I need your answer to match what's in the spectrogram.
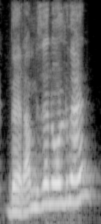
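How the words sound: The voice rises at the end like a question. It asks a question.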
